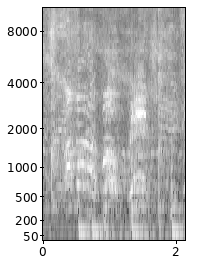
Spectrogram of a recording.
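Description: Live comedy hip-hop song played loud over a venue PA, with a repeating deep bass beat under shouted vocals and a crowd shouting along.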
